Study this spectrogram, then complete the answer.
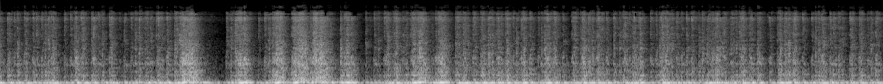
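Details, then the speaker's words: Carbureted LS7 V8 with Stage 3 cam and heads in 1971 Camaro, first fire with no coolant circulating: deep loud rumble with uneven loping cam chop at idle; running healthy. "so here you guys go we have ls7 you can kind of hear the cam chop in there a little bit"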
